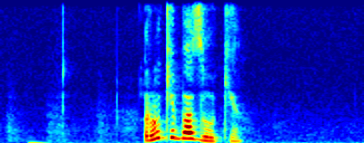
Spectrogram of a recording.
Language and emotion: Russian, positive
